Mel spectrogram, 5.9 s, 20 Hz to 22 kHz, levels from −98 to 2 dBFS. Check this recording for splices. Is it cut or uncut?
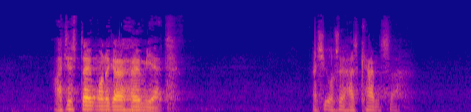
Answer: cut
